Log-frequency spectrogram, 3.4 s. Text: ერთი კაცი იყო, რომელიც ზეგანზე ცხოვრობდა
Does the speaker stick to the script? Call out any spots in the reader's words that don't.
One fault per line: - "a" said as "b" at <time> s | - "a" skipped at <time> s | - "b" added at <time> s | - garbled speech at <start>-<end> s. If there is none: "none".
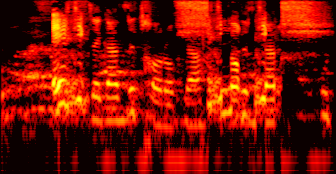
- "კაცი იყო რომელიც" skipped at 0.9 s
- garbled speech at 2.1-2.8 s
